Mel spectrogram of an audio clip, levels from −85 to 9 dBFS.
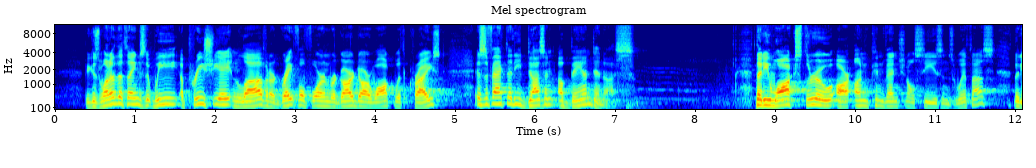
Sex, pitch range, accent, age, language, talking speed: male, 135-180 Hz, American, 40-59, English, 195 wpm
